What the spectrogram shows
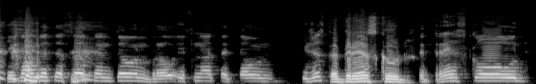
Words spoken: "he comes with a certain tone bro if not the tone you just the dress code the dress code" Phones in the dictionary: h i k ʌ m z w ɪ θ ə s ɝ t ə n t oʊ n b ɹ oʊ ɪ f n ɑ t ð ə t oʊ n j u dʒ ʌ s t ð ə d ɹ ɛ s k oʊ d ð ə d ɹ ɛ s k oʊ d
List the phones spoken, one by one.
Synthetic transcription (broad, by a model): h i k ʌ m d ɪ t ə s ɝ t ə n t oʊ n b ɹ oʊ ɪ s n ɑ t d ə t oʊ n j u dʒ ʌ s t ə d ɹ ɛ s k oʊ d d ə d ɹ ɛ s k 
